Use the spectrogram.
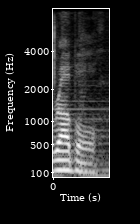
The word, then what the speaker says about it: Rubble: but I've always had a thing for Betty Rubble Betty rebel betty rubble rubble from the Flint inaudible yeah yeah no I was just mixing up her name I said Rabbo on his rebel rebel keep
